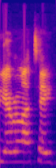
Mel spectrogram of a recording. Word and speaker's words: yerba mate: clean cause uh it is you got the pronunciation right it's a yerba mate tea um we are a energy drink but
